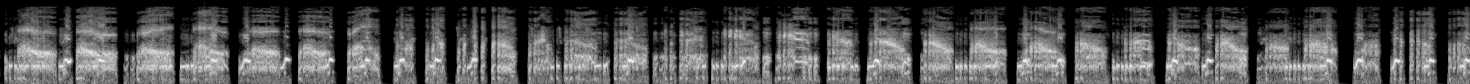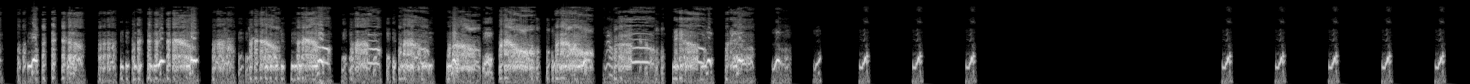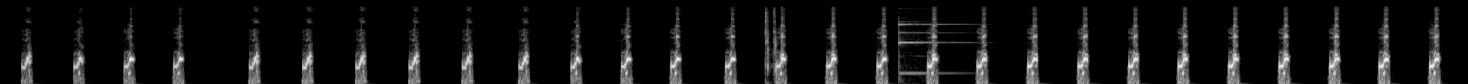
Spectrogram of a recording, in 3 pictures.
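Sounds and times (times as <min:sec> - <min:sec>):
bird harsh croaking calls: 0:00.0 - 0:22.6.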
